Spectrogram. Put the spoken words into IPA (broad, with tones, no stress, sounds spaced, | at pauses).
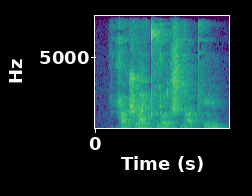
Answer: k ɑ̰˨˩ ʊ̯ ʂ w a˥˩ ɪ̯ t̪ʰ j o˥ ʊ̯ t͡ɕʰ j ɑ̰˨˩ ʊ̯ pʰ y˥ n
